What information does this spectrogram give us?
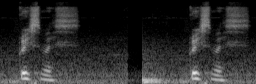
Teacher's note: The standard form of pronunciation for this word is Christmas, but the participant pronounced it as Christmas. The t sound between the s and m sound was omitted, which is a typical elision in this word. This sound is often dropped due to the difficulty of transitioning from s to m sound quickly.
